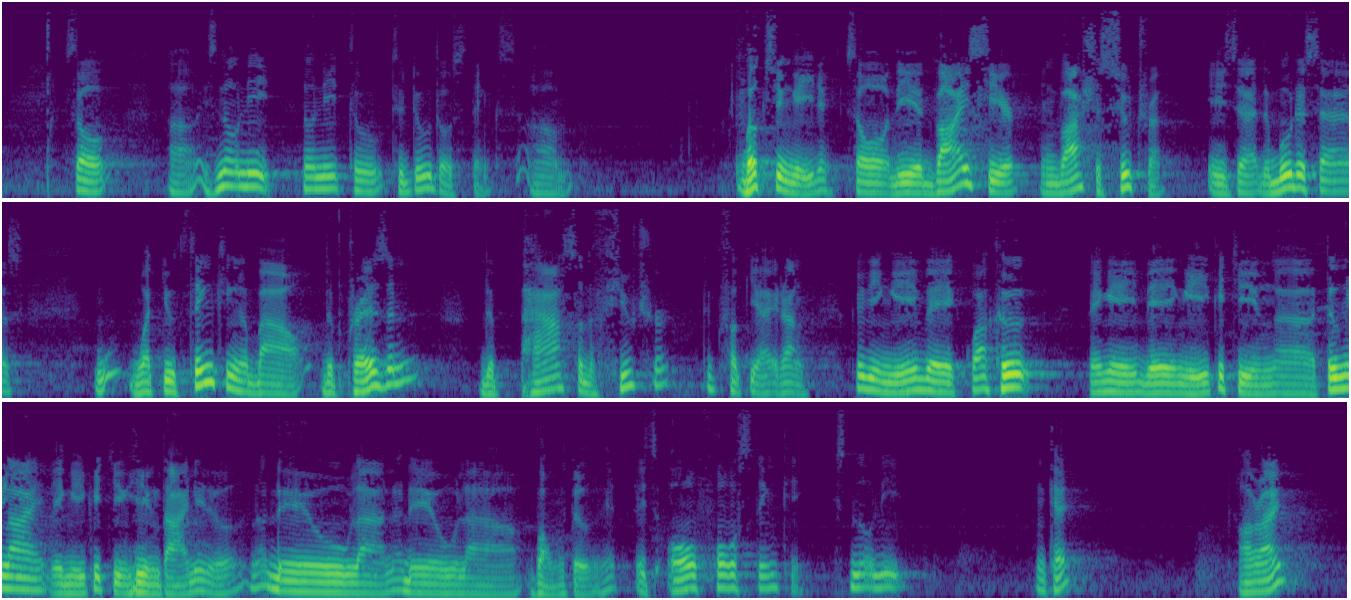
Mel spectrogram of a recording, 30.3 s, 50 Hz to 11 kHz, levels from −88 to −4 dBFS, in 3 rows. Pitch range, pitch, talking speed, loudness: 115-165 Hz, 130 Hz, 170 wpm, -27 LUFS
